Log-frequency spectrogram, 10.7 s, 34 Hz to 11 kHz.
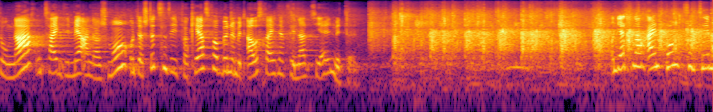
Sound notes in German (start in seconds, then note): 5.5 Beifall bei der SPD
